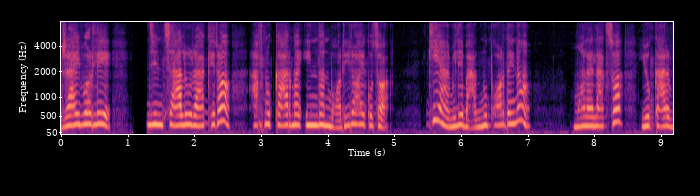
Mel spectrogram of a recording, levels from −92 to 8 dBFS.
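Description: At 1.08 s the speech breaks off and a buzzy continuation of the last sound takes its place, fading toward silence until the audio resumes at 1.30 s with about 0.2 s missing. The likely cause is a long network dropout, with the receiver filling the gap it never got. On a spectrogram the harmonics smear and thin out across that stretch into a near-empty band. The waveform shows a tapering envelope that flattens out. Above 8 kHz the spectrogram is bare throughout, as expected from the G.722 call path.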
